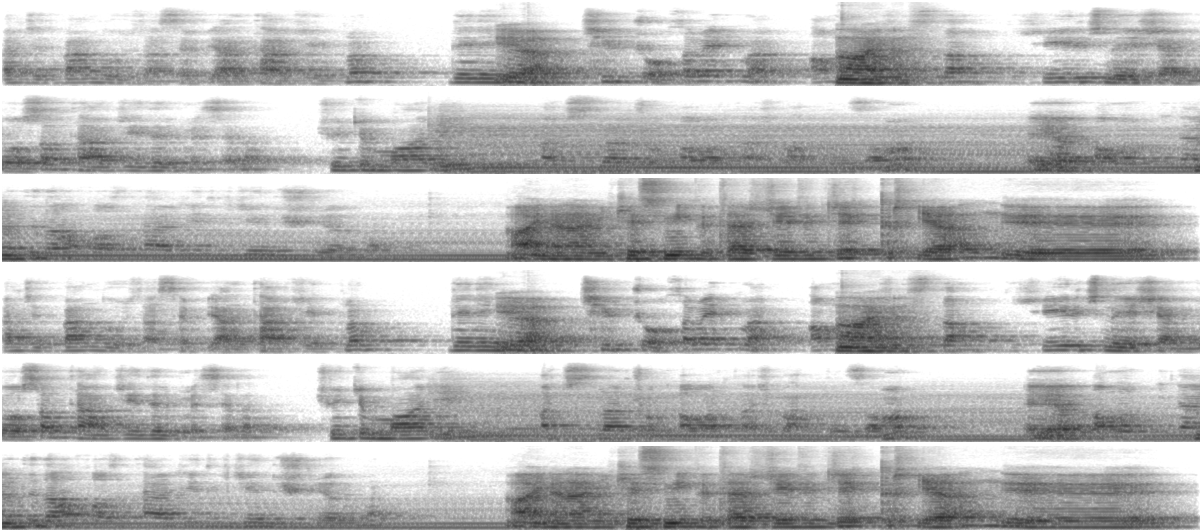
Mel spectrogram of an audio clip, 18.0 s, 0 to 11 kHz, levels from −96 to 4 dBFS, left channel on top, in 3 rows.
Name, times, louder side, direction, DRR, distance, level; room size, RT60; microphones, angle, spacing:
voice 1, 0.0-1.8 2.2-4.3 4.7-7.3 7.6-8.3 8.7-10.6 11.1-13.9, right 3 dB, 65° right, 3 dB, 0.6 m, -31 dB
voice 2, 4.2-4.5 11.1-11.3 11.9-12.2 14.5-17.8, left 1 dB, 5° left, -2 dB, 0.5 m, -21 dB
sound 1, 8.1-16.4, left 3 dB, 45° left, 0.9 m, -36 dB
4.9 x 2.4 x 2.6 m, 0.85 s
head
